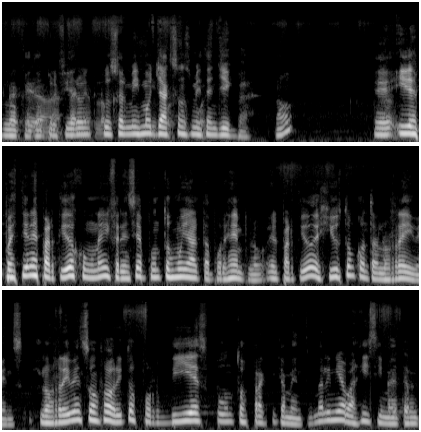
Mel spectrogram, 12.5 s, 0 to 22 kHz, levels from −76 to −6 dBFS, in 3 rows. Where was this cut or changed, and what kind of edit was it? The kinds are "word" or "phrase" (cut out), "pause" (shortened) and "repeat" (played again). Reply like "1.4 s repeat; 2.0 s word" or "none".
2.6 s pause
